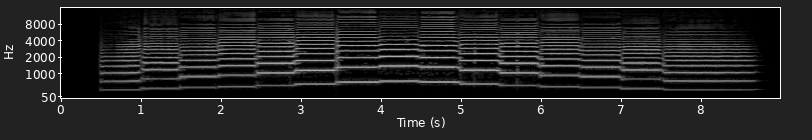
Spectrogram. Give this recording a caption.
Part of the Good-sounds dataset of monophonic instrumental sounds.
instrument::trumpet
note::Csharp
good-sounds-id::7341
mode::major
